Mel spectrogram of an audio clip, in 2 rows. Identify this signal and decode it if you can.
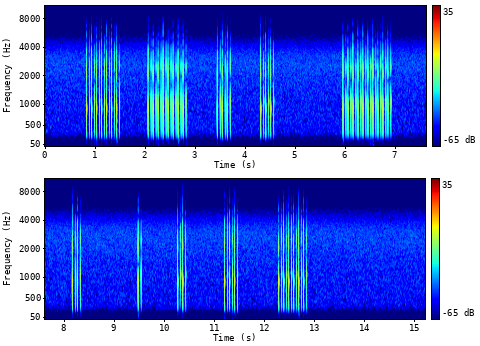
Pulse dialling, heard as clicks on a phone line, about 10 pulses a second. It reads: 7 8 3 3 0 2 1 2 3 6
